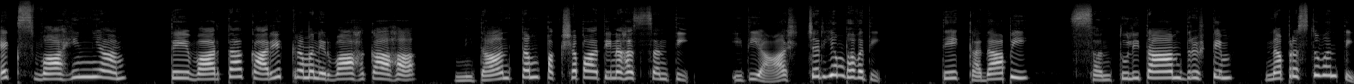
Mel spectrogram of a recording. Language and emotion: Sanskrit, disgusted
